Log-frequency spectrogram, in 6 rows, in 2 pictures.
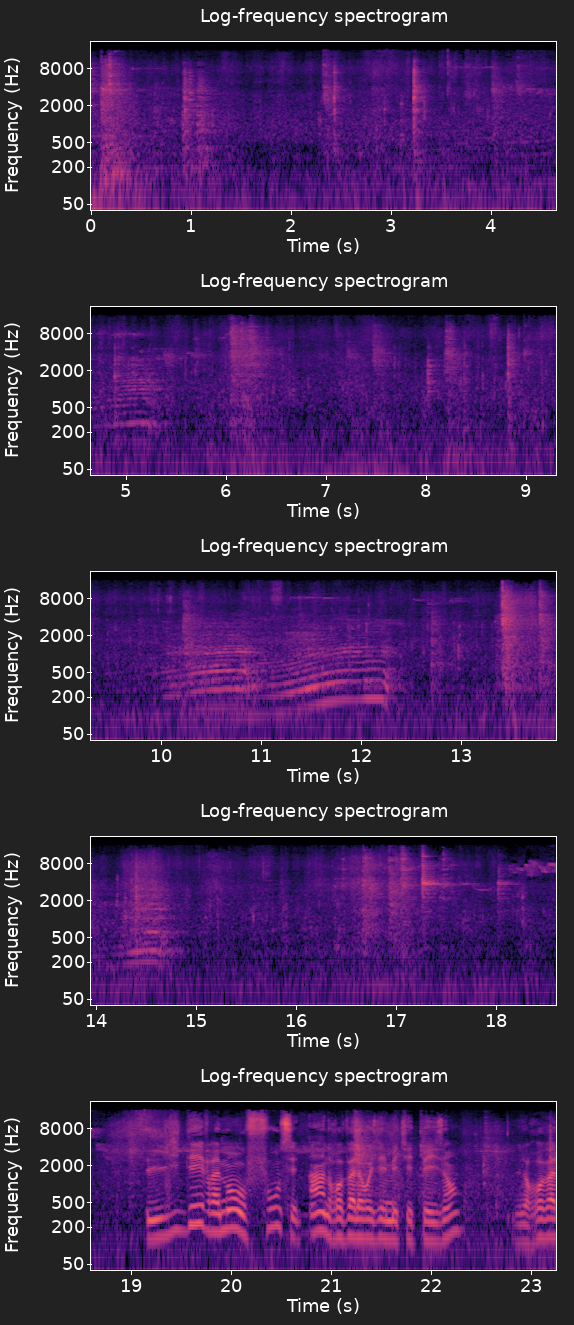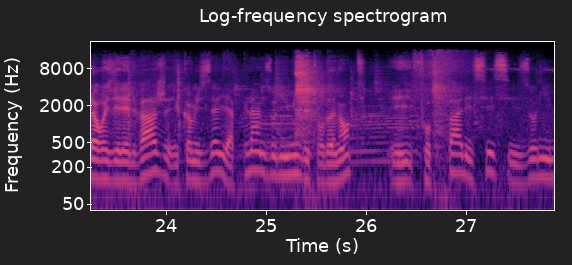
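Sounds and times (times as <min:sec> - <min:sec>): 
herd of cows mooing: 0:03.0 - 0:05.6, 0:09.8 - 0:12.5, 0:13.9 - 0:15.0, 0:24.6 - 0:26.8
speech: 0:19.2 - 0:27.8.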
